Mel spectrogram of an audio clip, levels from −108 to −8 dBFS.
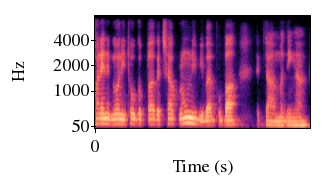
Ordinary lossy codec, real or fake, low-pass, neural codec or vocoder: none; fake; 7.2 kHz; codec, 24 kHz, 0.5 kbps, DualCodec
